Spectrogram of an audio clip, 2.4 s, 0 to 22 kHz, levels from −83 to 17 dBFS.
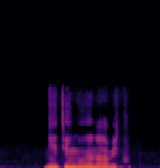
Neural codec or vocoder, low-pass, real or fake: codec, 24 kHz, 0.9 kbps, WavTokenizer, large speech release; 10.8 kHz; fake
